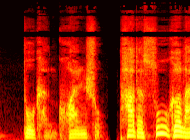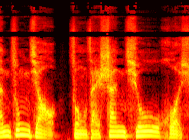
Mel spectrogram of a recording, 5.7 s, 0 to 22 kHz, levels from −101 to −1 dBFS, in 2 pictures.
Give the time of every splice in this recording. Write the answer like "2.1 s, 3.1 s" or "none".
1.7 s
